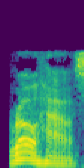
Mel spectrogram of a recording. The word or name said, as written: rowhouse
